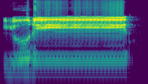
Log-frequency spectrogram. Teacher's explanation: ऐसी या साकिन जिसके पिछले लफ्ज़ के नीचे ज़ेर हो, ऐसी या साकिन जिसके पिछले लफ्ज़ के नीचे ज़ेर हो वो या मद्दा कहलाती है, और ऐसे लफ्ज़ को हम लंबा करेंगे, यानी रा को हम लंबा करके पढ़ेंगे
